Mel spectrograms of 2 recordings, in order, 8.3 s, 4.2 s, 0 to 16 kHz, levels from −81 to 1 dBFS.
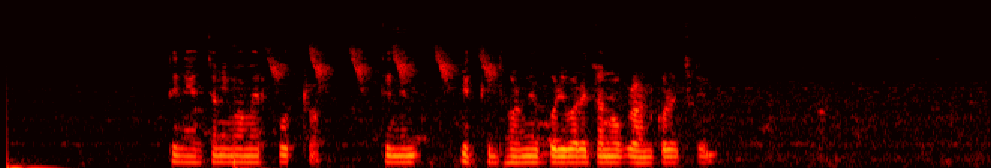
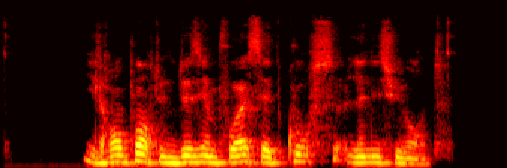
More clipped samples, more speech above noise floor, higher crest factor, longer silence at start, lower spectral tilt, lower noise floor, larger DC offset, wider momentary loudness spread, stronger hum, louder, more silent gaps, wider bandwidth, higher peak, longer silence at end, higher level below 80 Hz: neither; second, 33 dB vs 49 dB; about the same, 18 dB vs 20 dB; second, 0.05 s vs 0.7 s; about the same, -8 dB/octave vs -7.5 dB/octave; about the same, -72 dBFS vs -73 dBFS; neither; about the same, 15 LU vs 13 LU; neither; second, -39 LUFS vs -24 LUFS; neither; second, 9.8 kHz vs 11 kHz; second, -22 dBFS vs -6 dBFS; first, 1.4 s vs 0.55 s; second, -70 dBFS vs -60 dBFS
